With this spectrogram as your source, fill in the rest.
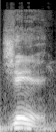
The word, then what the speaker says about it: Jinn: Like the JIN, Jinn, spirit, demons and spirits, like gin and juice.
